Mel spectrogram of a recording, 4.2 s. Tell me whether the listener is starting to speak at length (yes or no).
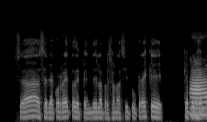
no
